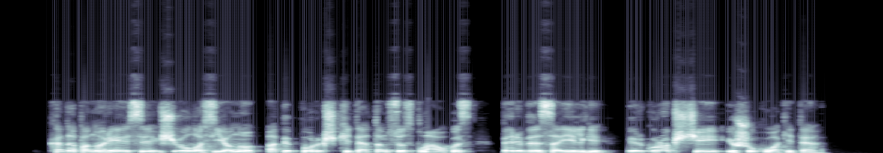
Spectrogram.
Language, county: Lithuanian, Vilnius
